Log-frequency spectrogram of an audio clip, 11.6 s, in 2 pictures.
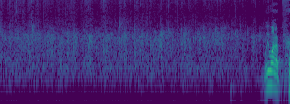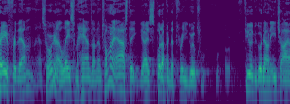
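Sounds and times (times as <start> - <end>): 
audience clapping: 0.0 - 5.9
speech: 5.3 - 11.6.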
